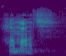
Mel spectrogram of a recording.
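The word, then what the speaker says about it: Hamas (חמס): It's chet mem samech. It's pronounced, the vowels for it is a short A and a short A. So it's Hamas. Hamas. Okay? The diacritical mark is on the M-A at the end. So it's Hamas. Not Hamas, but Hamas. And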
